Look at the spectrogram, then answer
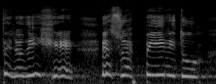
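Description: A melodramatic woman as a seance medium, with a very high, bright voice. She invokes spirits theatrically and morbidly in a comic drama. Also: fairly even intonation, measured pace. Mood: mournful, eerie.

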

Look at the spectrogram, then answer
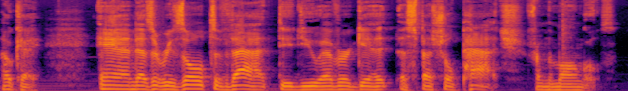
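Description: Defense attorney: mid-range voice, measured, methodical questioning, dramatized trial podcast. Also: male voice, medium pitch, level tone. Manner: deliberate, short leading questions. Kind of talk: re-enacted direct examination.

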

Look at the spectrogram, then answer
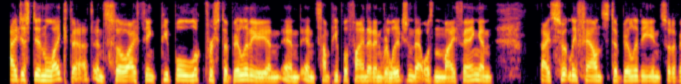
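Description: A middle-aged man from Austria, a scientist guest giving reflective answers, halting and restarting as he thinks. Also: fairly high pitch, no room sound. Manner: thoughtful, halting with many restarts.

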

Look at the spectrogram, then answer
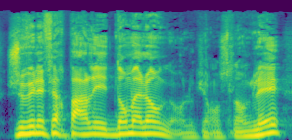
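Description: Quick analytical man discussing film. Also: mid-range voice, big pitch swings, no echo, studio quality. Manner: analytical, earnest, quick-talking. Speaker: film critic. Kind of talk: casual film review chat.

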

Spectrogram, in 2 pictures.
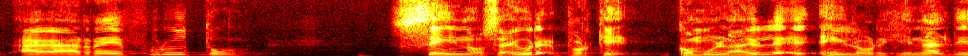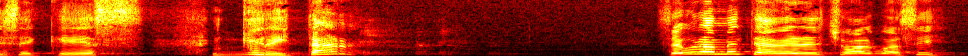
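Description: A male preacher giving a sermon, telling scripture stories with lively asides and speaking straight to his congregation. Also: high voice. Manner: lively storytelling, acts out scripture voices; addresses congregation directly, conversational asides.

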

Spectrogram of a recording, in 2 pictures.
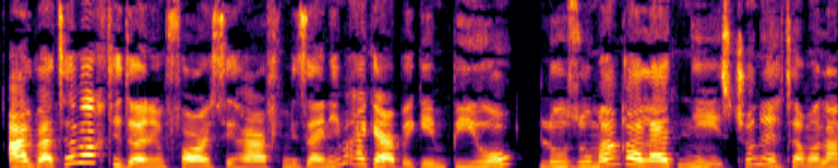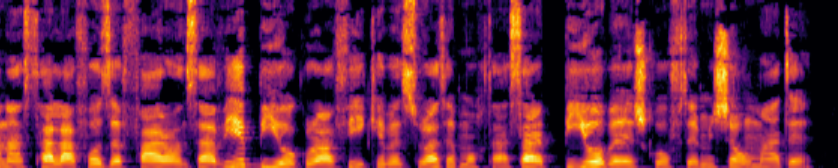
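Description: Female podcast teacher, a somewhat high voice, who spells words out slowly in a short scripted lesson. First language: Persian. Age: adult with a young son. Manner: clear, measured, spells words out letter by letter. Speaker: podcast host, English pronunciation teacher.

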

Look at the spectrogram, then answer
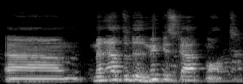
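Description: A man's voice: on the high side, animated, recorded from a distance, soft background music, rough recording. A man hosting a live podcast on stage in front of an audience, chatting with many hesitant fillers. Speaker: podcast host. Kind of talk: live podcast chat, reading listener letters. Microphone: handheld microphone.

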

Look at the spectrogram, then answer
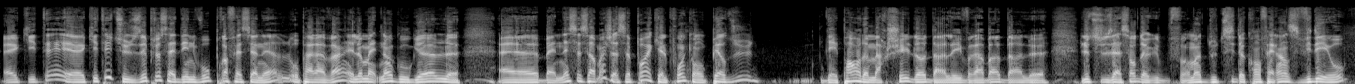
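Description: A man's voice: on the low side, expressive, a little fast, no room sound, studio quality. A man with a Quebec French accent co-hosting a casual radio talk show, explaining at length with many fillers. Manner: rambling, explanatory, heavy with fillers. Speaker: radio co-host. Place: radio studio.

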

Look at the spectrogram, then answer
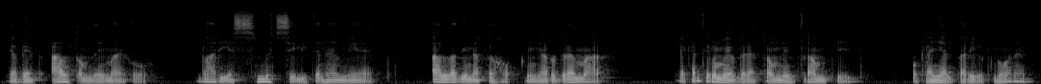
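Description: A cruel, seductive supernatural woman, as a man reads her lines, cold and condescending, mocking her victim from above. The voice sits low and gravelly, with a dark, muffled tone. It comes across as a storybook villain. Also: steady tone.

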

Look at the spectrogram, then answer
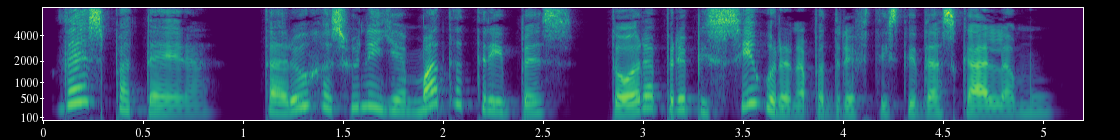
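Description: A woman's voice: medium pitch, sing-song, mellow, natural voice. Woman voicing a frightened young princess. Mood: pleading. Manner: tremulous, calling out in panic. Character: high-pitched young princess, frightened girl.

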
